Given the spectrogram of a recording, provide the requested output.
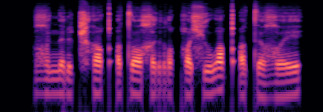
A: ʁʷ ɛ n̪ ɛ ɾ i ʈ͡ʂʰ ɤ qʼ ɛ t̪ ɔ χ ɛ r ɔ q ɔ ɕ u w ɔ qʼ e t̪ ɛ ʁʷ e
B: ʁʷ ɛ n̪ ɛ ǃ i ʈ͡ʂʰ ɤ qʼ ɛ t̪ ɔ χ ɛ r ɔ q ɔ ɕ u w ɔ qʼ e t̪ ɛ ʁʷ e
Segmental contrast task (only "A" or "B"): A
